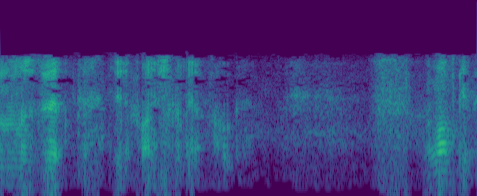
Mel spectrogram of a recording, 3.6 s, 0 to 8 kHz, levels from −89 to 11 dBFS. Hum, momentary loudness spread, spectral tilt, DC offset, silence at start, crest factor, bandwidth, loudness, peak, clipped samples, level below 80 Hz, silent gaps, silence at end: none; 22 LU; -5.5 dB/octave; under 0.1%; 0 s; 24 dB; 3.9 kHz; -30 LUFS; -8 dBFS; under 0.1%; -66 dBFS; none; 0 s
